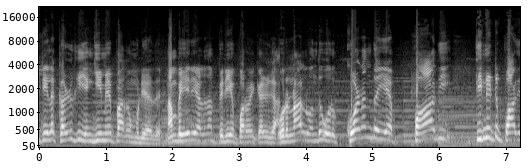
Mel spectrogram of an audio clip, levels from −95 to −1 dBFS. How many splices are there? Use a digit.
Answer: 2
